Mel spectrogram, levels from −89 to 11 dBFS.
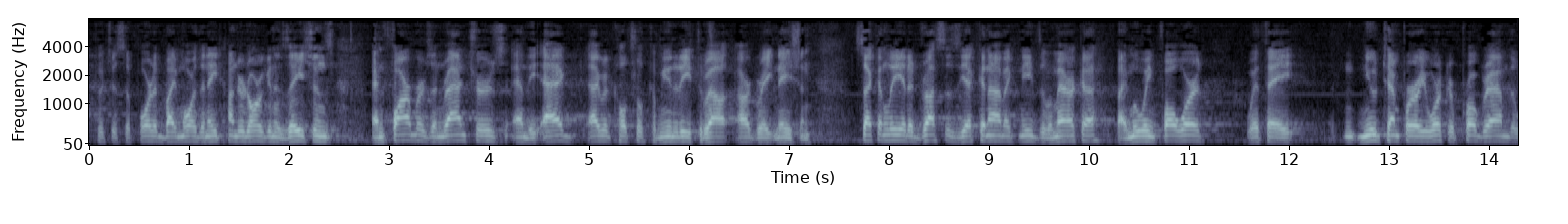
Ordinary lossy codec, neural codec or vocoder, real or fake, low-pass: MP3, 32 kbps; autoencoder, 48 kHz, 128 numbers a frame, DAC-VAE, trained on Japanese speech; fake; 7.2 kHz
